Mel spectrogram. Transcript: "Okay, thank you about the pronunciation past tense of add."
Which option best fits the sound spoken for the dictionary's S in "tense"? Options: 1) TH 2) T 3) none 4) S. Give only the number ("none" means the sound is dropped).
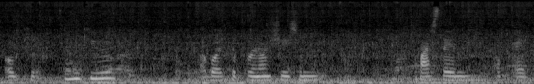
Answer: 3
